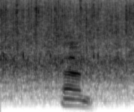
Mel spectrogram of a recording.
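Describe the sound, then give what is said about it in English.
A church audience claps steadily, giving the Lord a round of applause for their leadership, a dense wash of applause throughout, with one voice briefly calling out over it midway. “Could you give the Lord a round of applause for what you've been blessed with leadership here?”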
